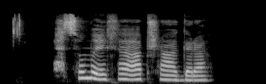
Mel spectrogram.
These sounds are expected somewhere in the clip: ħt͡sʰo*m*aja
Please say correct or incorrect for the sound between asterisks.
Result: correct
